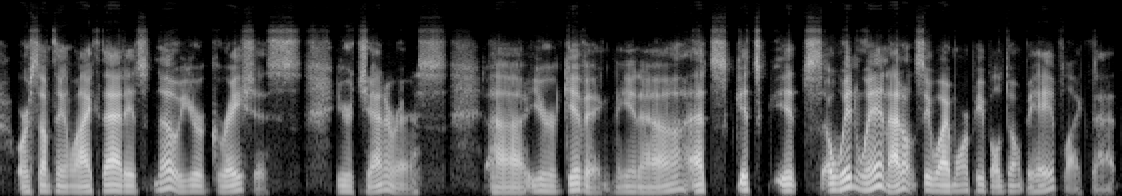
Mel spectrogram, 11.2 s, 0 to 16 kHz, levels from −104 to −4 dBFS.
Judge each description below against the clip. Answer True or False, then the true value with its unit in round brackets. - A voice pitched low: True (105 Hz)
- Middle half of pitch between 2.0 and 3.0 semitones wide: False (3.4 semitones)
